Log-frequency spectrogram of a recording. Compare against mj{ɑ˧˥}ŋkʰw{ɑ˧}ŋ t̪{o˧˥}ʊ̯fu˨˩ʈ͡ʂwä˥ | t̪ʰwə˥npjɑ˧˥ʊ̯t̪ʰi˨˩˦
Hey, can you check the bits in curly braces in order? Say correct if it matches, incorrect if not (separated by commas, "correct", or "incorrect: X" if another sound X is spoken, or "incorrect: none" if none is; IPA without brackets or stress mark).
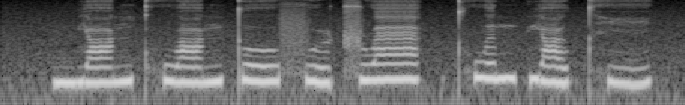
correct, incorrect: ɑ˧˥, correct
